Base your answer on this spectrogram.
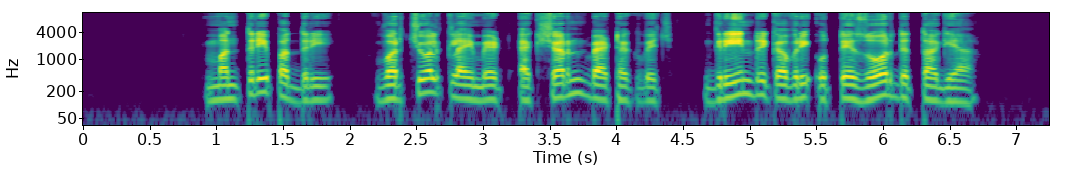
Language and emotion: Punjabi, neutral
